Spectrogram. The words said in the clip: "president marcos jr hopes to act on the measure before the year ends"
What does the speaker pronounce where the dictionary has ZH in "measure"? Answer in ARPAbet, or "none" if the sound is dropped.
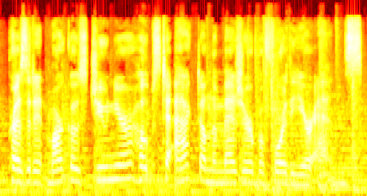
ZH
